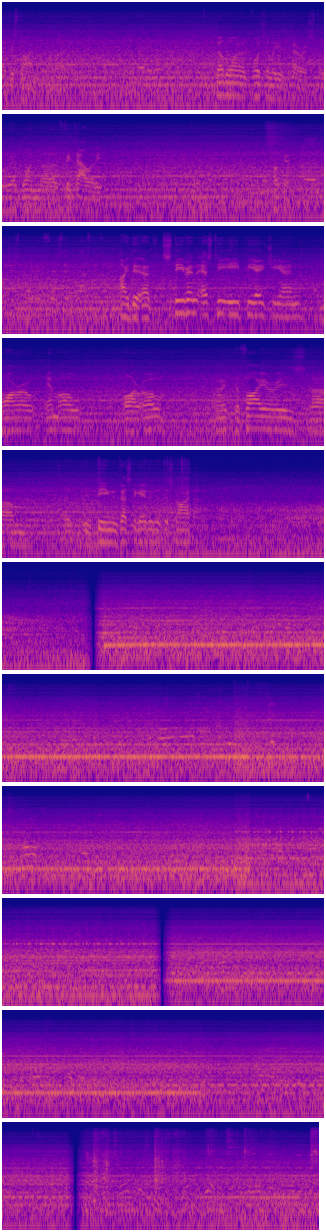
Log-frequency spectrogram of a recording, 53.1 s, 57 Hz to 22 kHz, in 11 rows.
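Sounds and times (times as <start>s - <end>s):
fire engines droning: 0.0s - 53.0s.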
